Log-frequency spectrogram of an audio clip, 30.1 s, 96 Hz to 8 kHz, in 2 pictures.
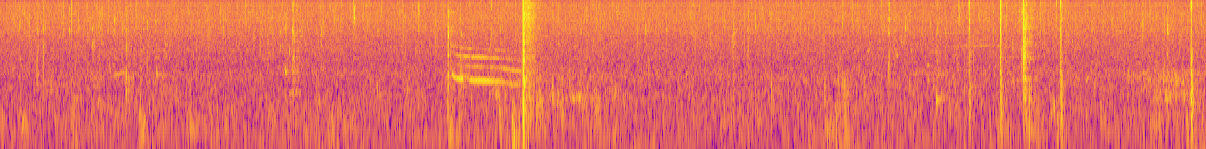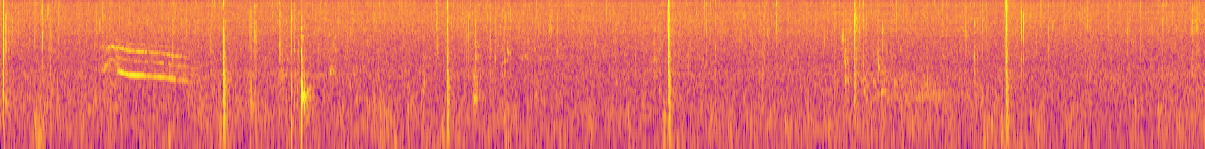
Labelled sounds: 5.6	6.6	killer whale, Bigg's (transient), 0.78 to 1.6 kHz
16.3	17.5	killer whale, Bigg's (transient), 0.78 to 2.1 kHz

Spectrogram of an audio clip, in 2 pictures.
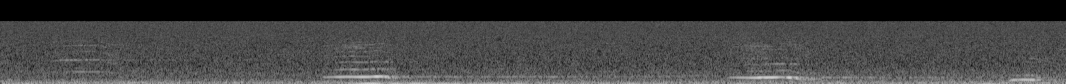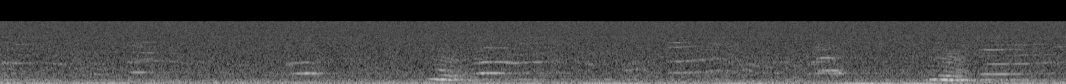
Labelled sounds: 0.5	1.0	humpback whale, 1.1 to 2.4 kHz
3.4	3.8	humpback whale, 0.99 to 1.1 kHz
10.7	11.0	humpback whale, 0.93 to 1.1 kHz
11.9	12.2	humpback whale, 0.99 to 1.2 kHz
13.5	13.8	humpback whale, 0.90 to 1.1 kHz
15.4	16.0	humpback whale, 0.90 to 2.2 kHz
17.3	17.9	humpback whale, 1.0 to 2.8 kHz
20.4	20.8	humpback whale, 0.90 to 2.0 kHz

